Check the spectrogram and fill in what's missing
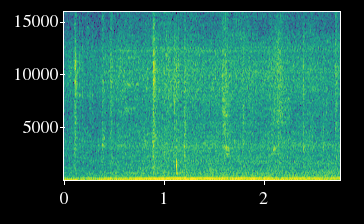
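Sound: small bus arriving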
